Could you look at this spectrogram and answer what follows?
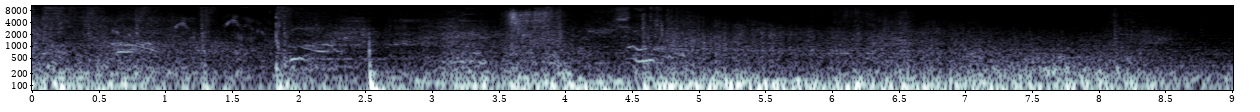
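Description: Confringo blasting spells explode in Hogwarts Legacy on PS5 during a fight, with dense, loud booming blasts rolling continuously over a noisy battle din, sharper bursts near the two- and two-and-a-half-second marks.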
